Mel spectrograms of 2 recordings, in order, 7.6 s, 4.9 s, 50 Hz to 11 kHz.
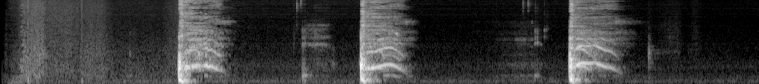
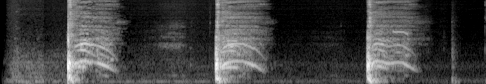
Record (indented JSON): {
  "cough_length": "7.6 s",
  "cough_amplitude": 32767,
  "cough_signal_mean_std_ratio": 0.23,
  "three_cough_length": "4.9 s",
  "three_cough_amplitude": 32768,
  "three_cough_signal_mean_std_ratio": 0.23,
  "survey_phase": "beta (2021-08-13 to 2022-03-07)",
  "age": "65+",
  "gender": "Male",
  "wearing_mask": "No",
  "symptom_none": true,
  "smoker_status": "Never smoked",
  "respiratory_condition_asthma": false,
  "respiratory_condition_other": false,
  "recruitment_source": "REACT",
  "submission_delay": "14 days",
  "covid_test_result": "Negative",
  "covid_test_method": "RT-qPCR",
  "influenza_a_test_result": "Negative",
  "influenza_b_test_result": "Negative"
}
